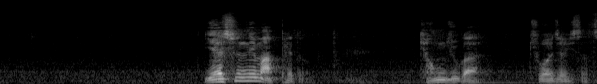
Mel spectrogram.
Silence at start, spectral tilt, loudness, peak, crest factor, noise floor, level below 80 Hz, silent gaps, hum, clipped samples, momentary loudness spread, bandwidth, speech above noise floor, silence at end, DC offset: 2.05 s; -5 dB/octave; -31 LUFS; -8 dBFS; 26 dB; -58 dBFS; -60 dBFS; none; none; under 0.1%; 19 LU; 12 kHz; 28 dB; 0 s; under 0.1%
